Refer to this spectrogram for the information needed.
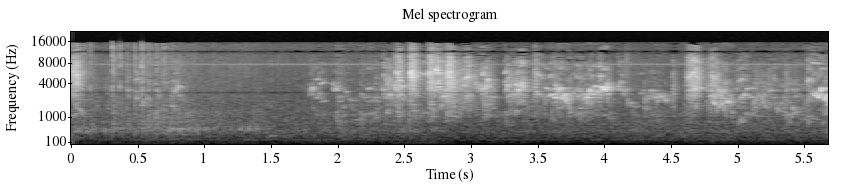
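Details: Pet budgerigar playing indoors, 27 August 2024: soft start, then a dense stretch of scratchy warbling and squeaky chatter with sharp high notes mixed in.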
